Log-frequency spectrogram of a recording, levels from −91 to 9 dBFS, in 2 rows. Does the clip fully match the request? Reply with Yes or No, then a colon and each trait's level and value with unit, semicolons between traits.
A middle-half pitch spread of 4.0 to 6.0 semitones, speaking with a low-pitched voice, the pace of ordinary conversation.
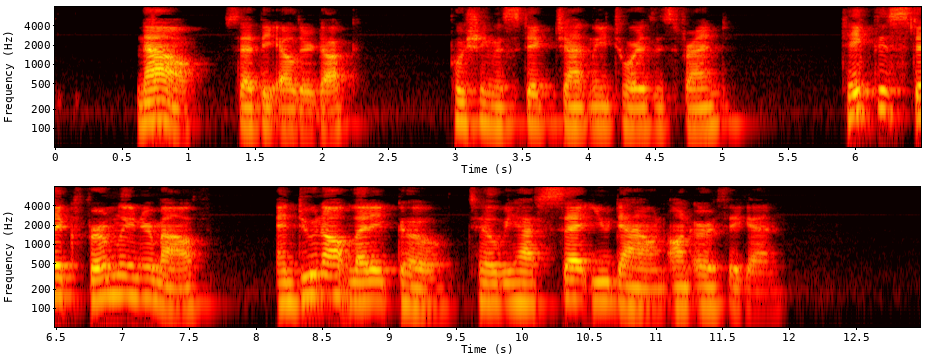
Yes: average, 4.3 semitones; low, 120 Hz; average, 155 wpm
